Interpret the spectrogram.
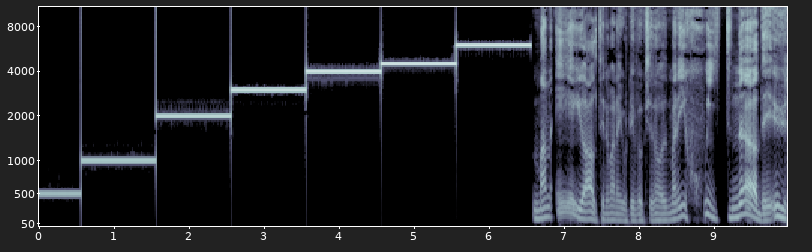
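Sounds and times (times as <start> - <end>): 
hearing-test pure sine tone beeps stepping higher in pitch: 0.0 - 6.6
speech: 6.6 - 9.9.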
